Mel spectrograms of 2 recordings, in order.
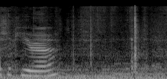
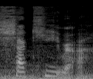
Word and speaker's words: Shakira: your girl Shakira and I need to start pronouncing my name right cuz I've been rewatching my Vlogs and I haven't been say my name right so if I say my own name right how are yall going to say right but my name is shaki ra okay Shakira I'm parked up outside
